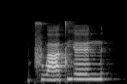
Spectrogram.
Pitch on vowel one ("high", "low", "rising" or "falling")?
rising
